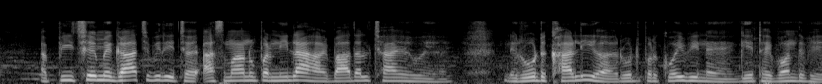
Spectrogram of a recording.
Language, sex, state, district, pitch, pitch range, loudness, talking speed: Magahi, male, Bihar, Samastipur, 165 Hz, 145-180 Hz, -23 LUFS, 205 wpm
